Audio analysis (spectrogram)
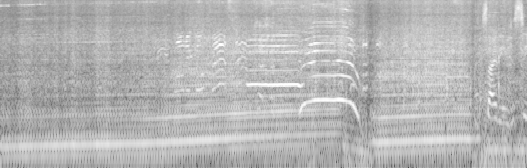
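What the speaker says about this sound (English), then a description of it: "watch a car go around the track with us, meet Mr. Jarbo, just have a little fun." Mustang restomod race car lapping a track, its engine droning loud and steady, then revving up and down through gear changes, close by throughout with voices faintly underneath.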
